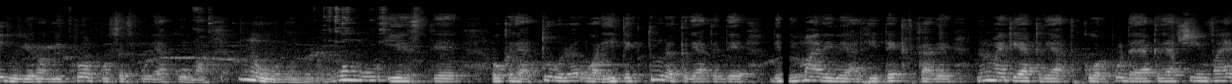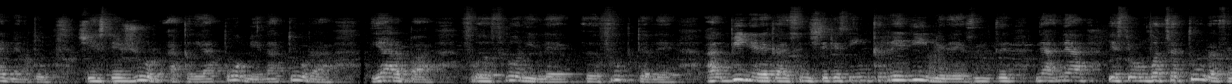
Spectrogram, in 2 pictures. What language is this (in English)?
Romanian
